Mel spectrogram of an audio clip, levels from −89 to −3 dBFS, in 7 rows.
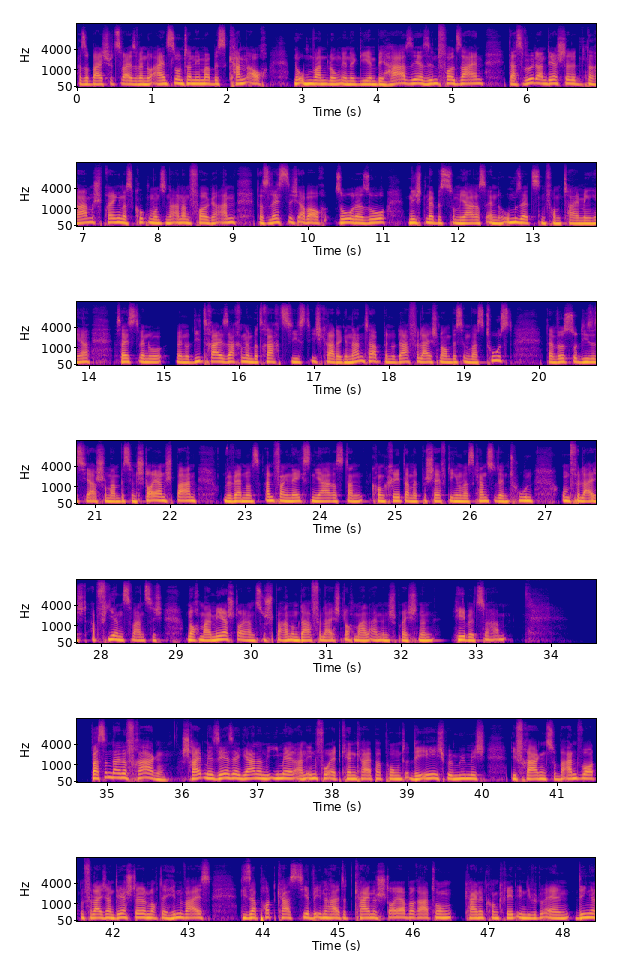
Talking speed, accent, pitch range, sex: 195 wpm, German, 145-170 Hz, male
